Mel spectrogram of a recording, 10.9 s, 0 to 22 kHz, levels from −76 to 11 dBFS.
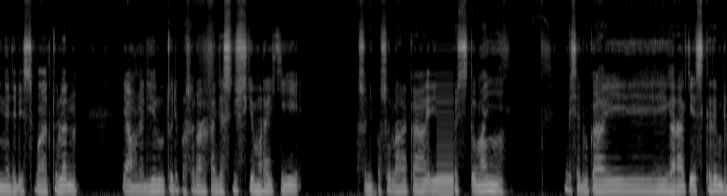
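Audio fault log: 6.56 to 6.81 s, system hang loop: the computer or its audio driver stalled while the sound hardware kept replaying the same ring buffer, a slice about 10.67 ms long, which fits a 512-sample buffer. That slice repeats 23 times at 93.8 Hz. Because the repeating slice is so short, the speech gives way to a steady, flat buzz rather than a stutter, and roughly a third of a second of real audio is missing when the sound resumes.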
